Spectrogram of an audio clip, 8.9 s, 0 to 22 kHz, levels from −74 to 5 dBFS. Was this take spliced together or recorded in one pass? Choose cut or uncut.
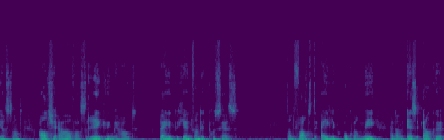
uncut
